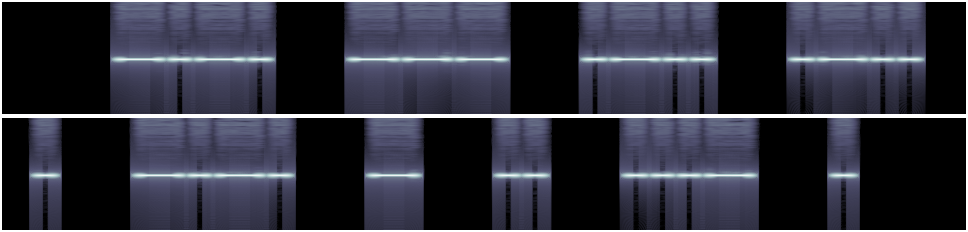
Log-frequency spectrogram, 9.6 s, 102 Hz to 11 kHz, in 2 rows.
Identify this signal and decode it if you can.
Morse code, heard as a keyed tone, about 18 wpm, spaced as for 12 wpm, 1000 Hz. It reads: COLLECTIVE
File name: qotdfiles / 12wpm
